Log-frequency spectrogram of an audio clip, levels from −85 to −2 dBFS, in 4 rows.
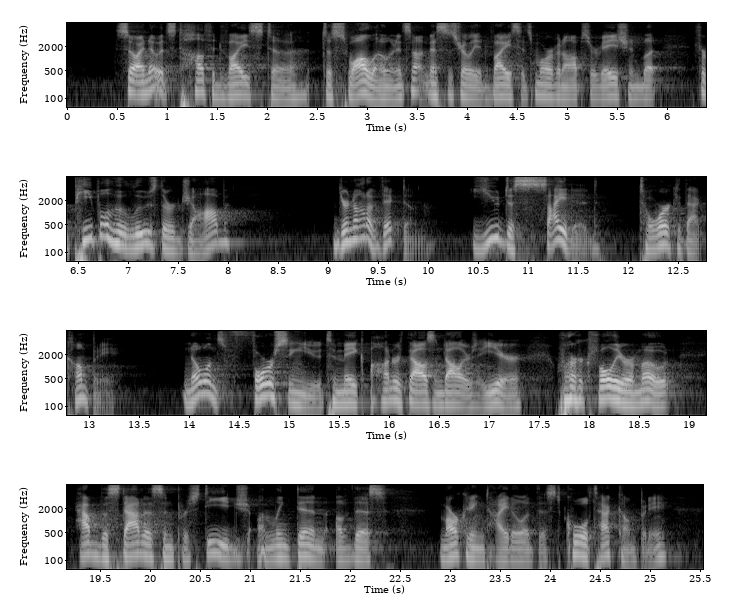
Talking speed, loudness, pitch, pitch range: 155 wpm, -30 LUFS, 115 Hz, 100-135 Hz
